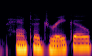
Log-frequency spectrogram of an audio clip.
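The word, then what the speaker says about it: Pantydraco: I think another way to say this name could be Panta Draco, because there are a lot of dinosaur names that end in Draco, and based on other guides, I've seen it pronounced that way. Depends how Welsh you want to make it.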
